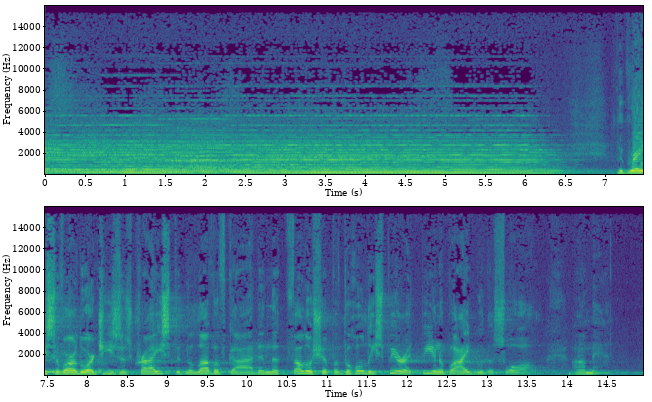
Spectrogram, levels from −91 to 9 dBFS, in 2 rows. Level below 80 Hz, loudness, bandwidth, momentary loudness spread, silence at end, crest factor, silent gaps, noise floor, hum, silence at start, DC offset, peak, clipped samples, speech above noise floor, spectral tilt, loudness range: -44 dBFS; -15 LUFS; 16 kHz; 10 LU; 0.3 s; 16 dB; none; -37 dBFS; none; 0 s; under 0.1%; 0 dBFS; under 0.1%; 23 dB; -5.5 dB/octave; 4 LU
